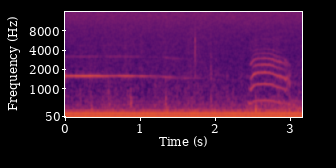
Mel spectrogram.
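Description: A cat meows twice, faintly and at a distance, the second call drawn out and rising, over a steady low electrical hum and room tone.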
